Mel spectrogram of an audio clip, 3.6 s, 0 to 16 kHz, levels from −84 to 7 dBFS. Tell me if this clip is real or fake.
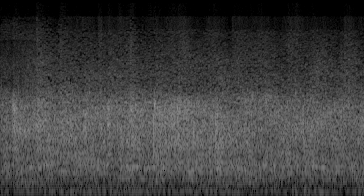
fake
